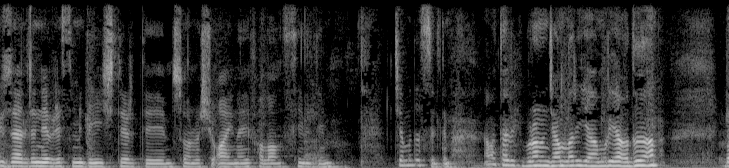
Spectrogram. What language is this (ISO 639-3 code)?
tur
